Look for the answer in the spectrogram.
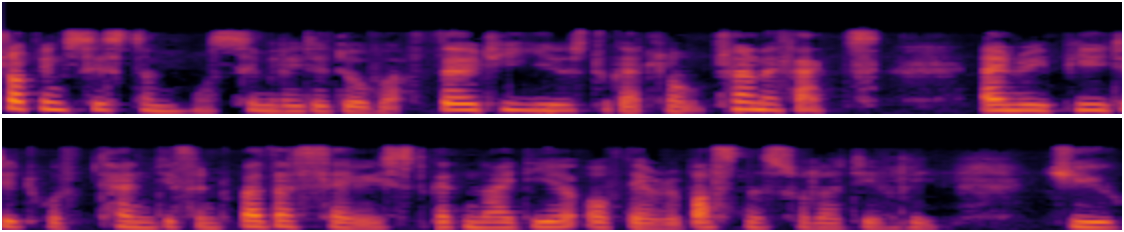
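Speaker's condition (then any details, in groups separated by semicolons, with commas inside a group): No condition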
